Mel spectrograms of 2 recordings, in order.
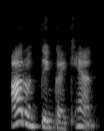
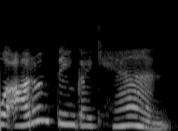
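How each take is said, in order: First: It is said in a firm, definite tone. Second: It is said in a soft, gentle tone. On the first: The refusal sounds blunt and final. The speaker calls it wrong. "너무 확실하게" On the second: The refusal sounds polite and gentle. The speaker calls it right. "부드럽게 부드럽게"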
